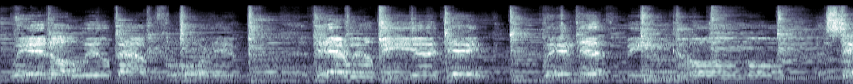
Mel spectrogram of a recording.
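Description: Acoustic guitar strummed in a steady rhythm while men's voices sing a slow worship chorus over it.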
